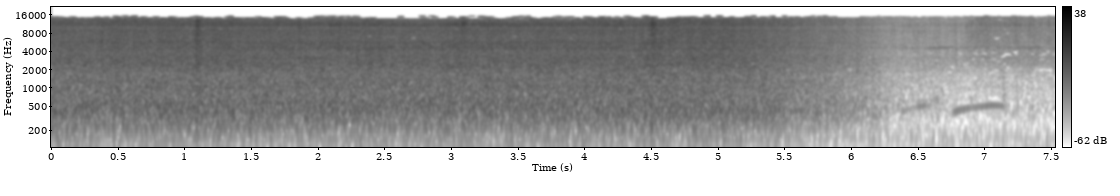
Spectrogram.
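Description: Heavy rain pouring down in a loud, steady hiss. It fades away about six seconds in, leaving a much quieter background.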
